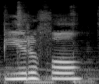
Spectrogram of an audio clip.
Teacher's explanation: Beautiful. 3 syllables. First syllable is stressed.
